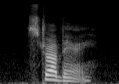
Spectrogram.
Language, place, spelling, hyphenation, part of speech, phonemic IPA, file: English, California, strawberry, straw‧ber‧ry, noun / adjective / verb, /ˈstɹɔˌbɛɹi/, En-us-strawberry.ogg
- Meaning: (noun) 1. The sweet, usually red, edible accessory fruit of certain plants of the genus Fragaria 2. Any plant of the genus Fragaria (that bears such fruit)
